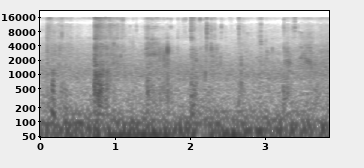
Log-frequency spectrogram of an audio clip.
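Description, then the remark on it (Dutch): Footsteps walking through a cemetery at an unhurried, slightly uneven pace, each step a soft crunching tap, over a steady low outdoor rumble with no talking. “Maar nu wel. Hier lopen.”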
